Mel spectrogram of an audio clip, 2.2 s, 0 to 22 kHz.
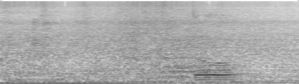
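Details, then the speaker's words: Freshly assembled 1 HP air compressor pump, not yet mounted on its tank: steady low chugging with some mechanical clatter from the unmounted pump but an even run with no knocking; valves confirmed good, pump runs normally. "masih bagus ini suaranya agak agak berisik ya tadi karena ini belum dipasang di tabung posisinya juga masih gini"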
